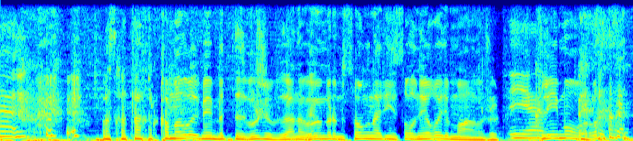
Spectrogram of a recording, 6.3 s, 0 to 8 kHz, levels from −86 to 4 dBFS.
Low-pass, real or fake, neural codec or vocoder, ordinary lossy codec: none; real; none; none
